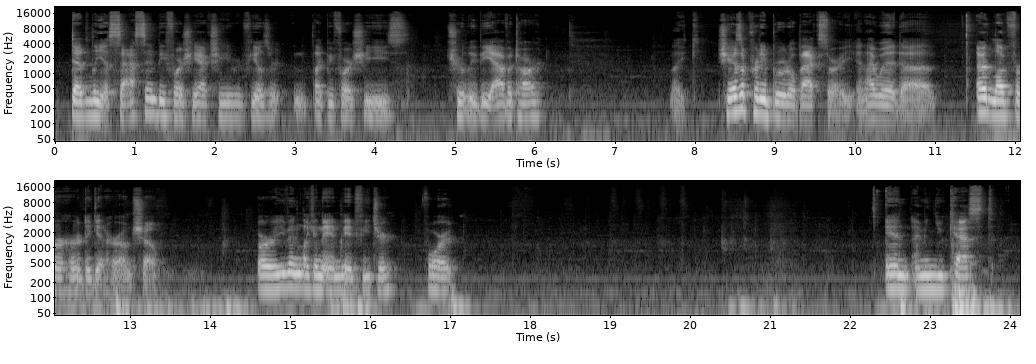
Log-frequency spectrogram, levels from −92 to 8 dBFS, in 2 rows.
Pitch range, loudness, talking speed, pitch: 120-135 Hz, -24 LUFS, 115 wpm, 125 Hz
